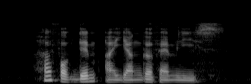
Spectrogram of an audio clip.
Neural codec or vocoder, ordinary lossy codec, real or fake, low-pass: codec, 16 kHz, 16 kbps, FunCodec, trained on Chinese and English, 50 frames a second; none; fake; 7.2 kHz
